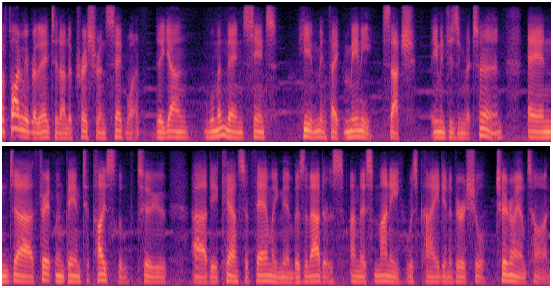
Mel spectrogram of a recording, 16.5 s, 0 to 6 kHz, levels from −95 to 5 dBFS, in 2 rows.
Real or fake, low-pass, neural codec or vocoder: fake; 5.4 kHz; codec, 16 kHz, 0.5 kbps, FunCodec, trained on Chinese and English, 25 frames a second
